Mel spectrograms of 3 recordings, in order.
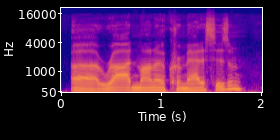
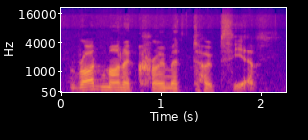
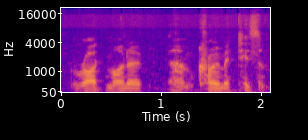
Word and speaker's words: rod monochromatopsia: And is it called, I may pronounce it wrong, is it rod monochromaticism? Yeah, it's rod monochromatopsia or rod monochromatism.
